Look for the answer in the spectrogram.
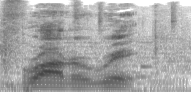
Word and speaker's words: Broderick: It's actually Broderick. – Broderick. – It's 3 syllables.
